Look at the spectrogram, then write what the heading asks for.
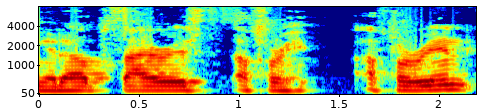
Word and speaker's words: Afarin: up Cyrus for a foreign how do you how do you say your last name you could just say Alfred like that nose spray it's okay yeah appreciate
